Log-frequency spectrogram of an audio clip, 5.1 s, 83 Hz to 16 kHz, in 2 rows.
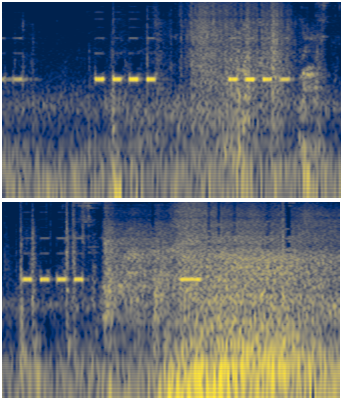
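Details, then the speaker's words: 2003 Nissan Altima 3.5, day after a transmission replacement: key chimes, then the engine catches quickly and settles into a steady idle; normal start, though the shifter or neutral safety switch may have been damaged when the transmission fell. "it's starting right now but i don't want to mess with the shifter"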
